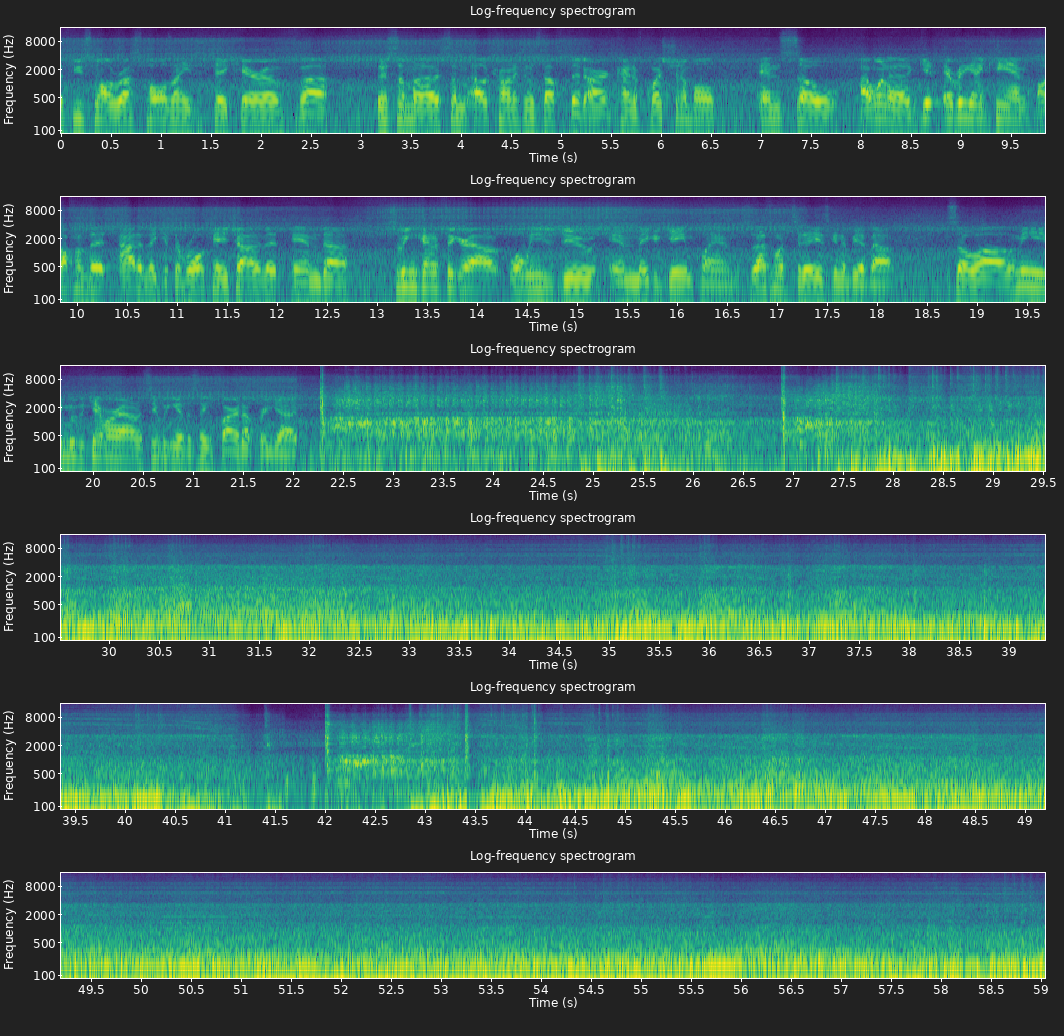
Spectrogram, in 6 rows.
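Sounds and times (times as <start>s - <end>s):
car engine running and faltering: 20.5s - 59.0s.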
